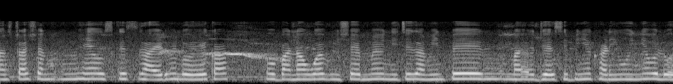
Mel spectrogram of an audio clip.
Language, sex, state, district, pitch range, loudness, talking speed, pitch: Hindi, female, Uttar Pradesh, Budaun, 230-250 Hz, -16 LUFS, 215 wpm, 240 Hz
